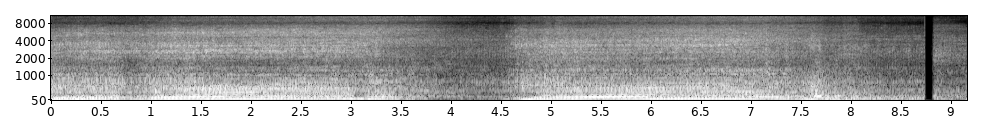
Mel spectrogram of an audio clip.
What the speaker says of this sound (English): So we are using my backup truck,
